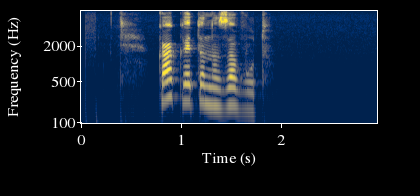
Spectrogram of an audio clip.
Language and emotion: Russian, neutral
